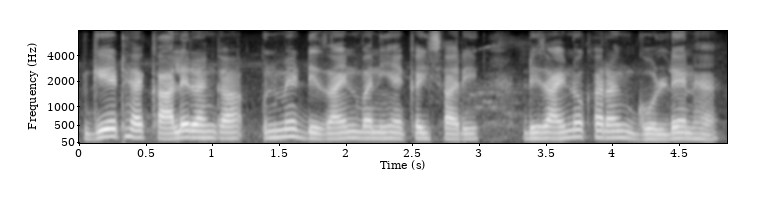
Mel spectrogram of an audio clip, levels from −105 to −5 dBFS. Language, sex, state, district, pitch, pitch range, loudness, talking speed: Hindi, male, Jharkhand, Garhwa, 155 Hz, 145-175 Hz, -17 LUFS, 195 wpm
